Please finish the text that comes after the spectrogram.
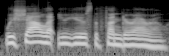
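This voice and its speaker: An actress playing a stately, commanding fantasy queen in a video game, speaking in formal, measured phrases. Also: low voice, animated, clean tone, dry recording. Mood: measured, grave. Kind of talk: scripted video game voice acting.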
